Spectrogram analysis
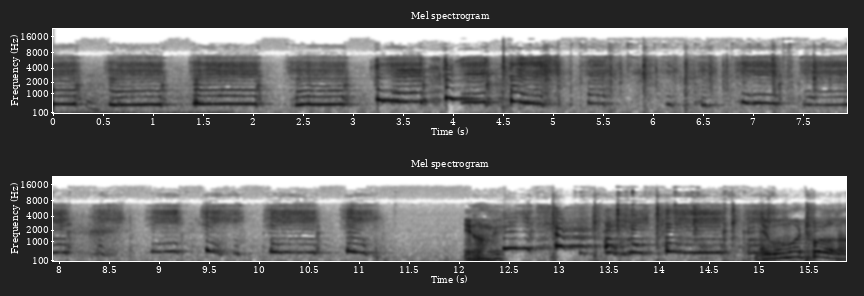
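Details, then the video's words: Female Boxer whining as she waits to be fed, kept on a strict diet for medical problems; repeated nasal whimpers roughly every second, pitch wobbling, a brief quiet gap near the middle, then a rising yelping whine with a person speaking. "Whining Boxer"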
